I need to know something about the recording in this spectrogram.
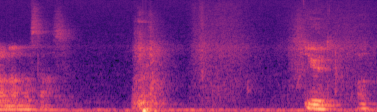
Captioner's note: bang from the kitchen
